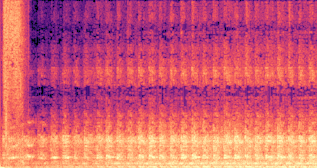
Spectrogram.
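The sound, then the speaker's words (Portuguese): A car engine cranks over and over without catching, a loud, rhythmic churning that labors steadily for a few seconds with no voices. “Dificuldades para ligar o carro. E demora para ligar o motor?”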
